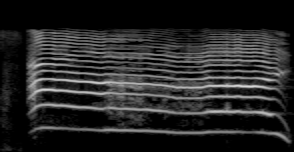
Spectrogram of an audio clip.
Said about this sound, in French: Pendant que la bête hurle de douleur, il en profite pour s'enfuir.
